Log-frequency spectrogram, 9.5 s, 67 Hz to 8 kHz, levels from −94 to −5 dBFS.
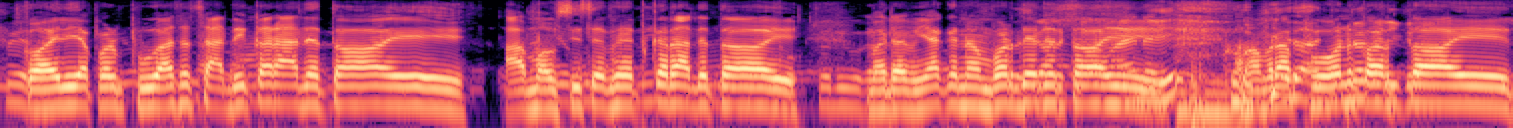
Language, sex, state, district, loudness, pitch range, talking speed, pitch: Bajjika, male, Bihar, Vaishali, -14 LUFS, 145-165 Hz, 160 wpm, 160 Hz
